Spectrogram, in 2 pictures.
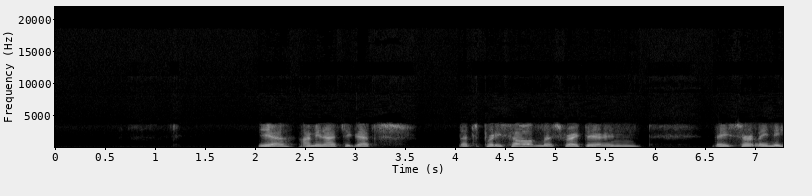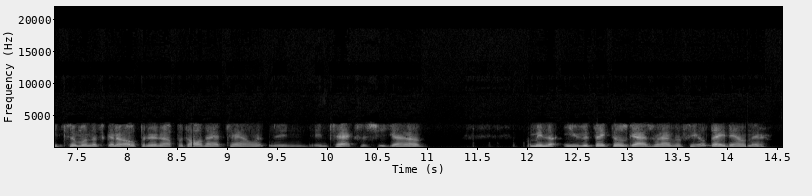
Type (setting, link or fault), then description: link, phone line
